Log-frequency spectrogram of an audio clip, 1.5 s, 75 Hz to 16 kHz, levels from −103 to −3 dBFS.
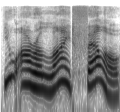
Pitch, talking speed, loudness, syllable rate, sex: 270 Hz, 200 wpm, -15 LUFS, 5.0 syllables/s, female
